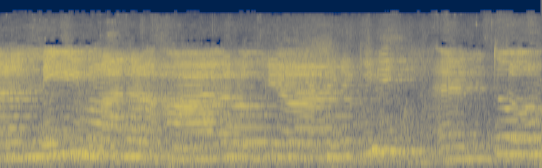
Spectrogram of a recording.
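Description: A group of children singing a song together, held notes moving step by step in a simple melody.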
